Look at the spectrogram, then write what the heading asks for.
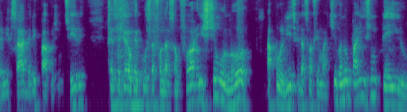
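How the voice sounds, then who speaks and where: Somewhat breathy, a man's voice moves at a fairly quick pace with ordinary pitch variation. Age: 60s. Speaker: retired professor and researcher. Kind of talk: online panel talk.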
